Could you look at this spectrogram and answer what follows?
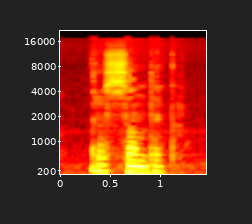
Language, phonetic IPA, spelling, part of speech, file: Polish, [rɔsˈːɔ̃ndɛk], rozsądek, noun, LL-Q809 (pol)-rozsądek.wav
